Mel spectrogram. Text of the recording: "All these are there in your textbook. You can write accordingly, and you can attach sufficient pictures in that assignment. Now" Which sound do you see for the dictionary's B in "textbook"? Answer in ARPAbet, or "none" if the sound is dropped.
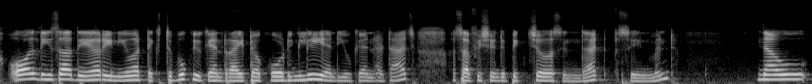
B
